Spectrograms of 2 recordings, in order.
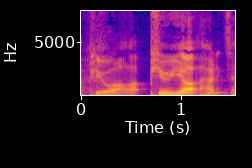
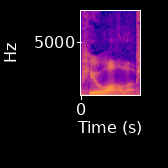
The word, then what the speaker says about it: Puyallup: Connie from Puyallup, Washington. – Yeah, Puyallup. – How do you say that? – Puyallup. – Puyallup. – Yeah, like pew, but it's Puyallup.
